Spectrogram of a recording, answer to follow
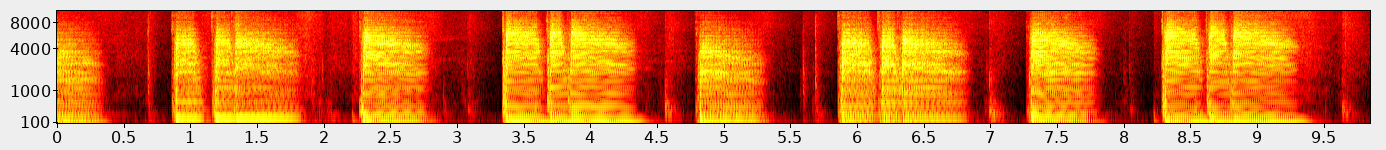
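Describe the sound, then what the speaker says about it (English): Pro 800 synthesizer, a Prophet 600 clone, set to an extreme distorted patch, playing loud buzzy chords in repeated short bursts separated by brief silences, with no talking. "And this one is the Pro 800, it emulates, it clones the Prophet 600."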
